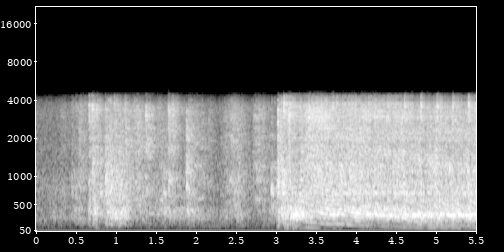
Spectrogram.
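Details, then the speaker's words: 1985 Honda CR500R two-stroke after three-week rebuild, first start: a few uneven kicks, fires at about three seconds and settles into a steady crisp idle; sounds good. "Fuck, it sounds good. 3 weeks of labor. Didn't miss."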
